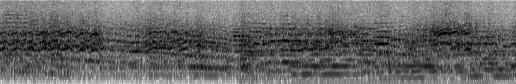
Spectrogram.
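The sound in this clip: A horse neighs and whinnies loudly as it rears up on its hind legs and dashes off into the jungle; the call is continuous and full-bodied with shifting, layered tones across the whole stretch.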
